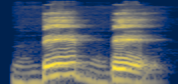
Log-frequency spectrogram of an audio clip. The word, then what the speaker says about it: bébé: Most of the time, it will be pronounced E. E. Examples: bébé, which means baby.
